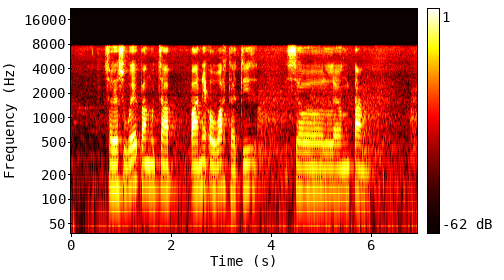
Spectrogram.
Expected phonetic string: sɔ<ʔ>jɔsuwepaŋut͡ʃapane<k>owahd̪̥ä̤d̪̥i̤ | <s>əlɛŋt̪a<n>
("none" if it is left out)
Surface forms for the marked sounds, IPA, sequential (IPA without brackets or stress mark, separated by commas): none, ʔ, s, ŋ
